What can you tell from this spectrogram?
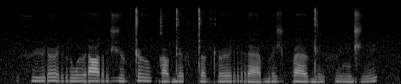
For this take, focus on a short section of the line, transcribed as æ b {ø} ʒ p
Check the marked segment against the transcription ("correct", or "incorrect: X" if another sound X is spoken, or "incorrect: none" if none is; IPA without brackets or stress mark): incorrect: e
